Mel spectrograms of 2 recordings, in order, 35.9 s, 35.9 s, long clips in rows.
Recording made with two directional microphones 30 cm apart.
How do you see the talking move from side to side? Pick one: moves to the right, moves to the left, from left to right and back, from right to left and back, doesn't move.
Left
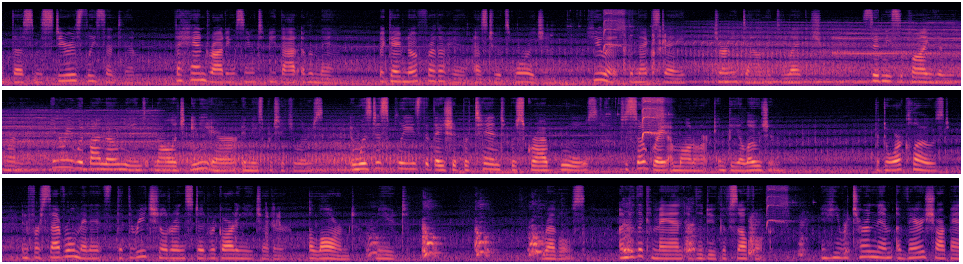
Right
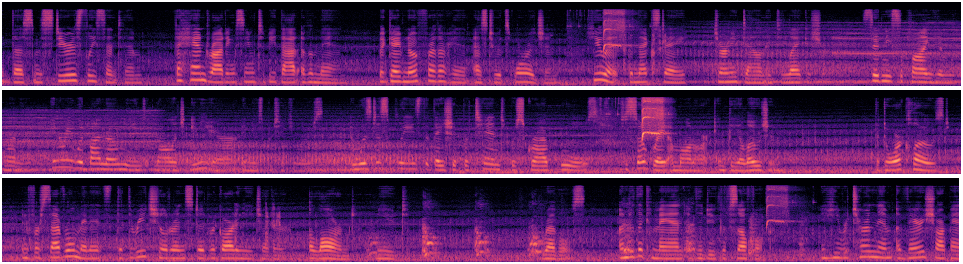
from right to left and back.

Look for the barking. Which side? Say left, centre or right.
centre.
